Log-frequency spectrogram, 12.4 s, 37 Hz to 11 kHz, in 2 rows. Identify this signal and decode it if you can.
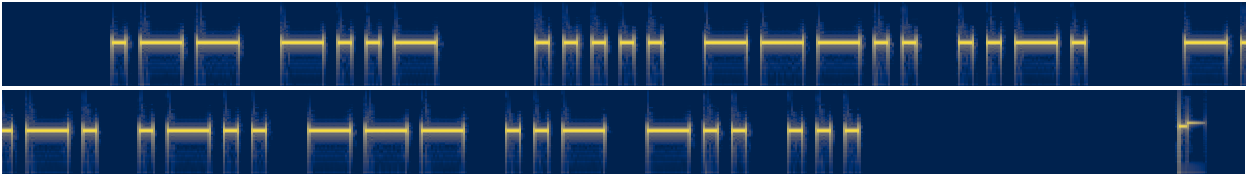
Morse code, heard as a keyed tone, about 17 wpm, 700 Hz. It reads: WX 58F CLOUDS
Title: Practice QSO - Exchange 2 - Info - 17wpm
